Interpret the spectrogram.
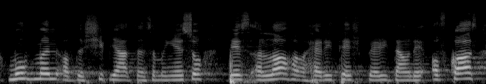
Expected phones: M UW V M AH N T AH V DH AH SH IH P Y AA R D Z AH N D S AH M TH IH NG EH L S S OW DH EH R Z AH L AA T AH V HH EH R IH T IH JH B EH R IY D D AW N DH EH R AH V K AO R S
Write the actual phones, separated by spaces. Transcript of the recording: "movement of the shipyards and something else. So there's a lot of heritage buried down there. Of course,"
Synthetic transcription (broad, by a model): M UW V M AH N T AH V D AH SH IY P Y AA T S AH N S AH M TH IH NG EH S S OW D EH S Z AH L AA T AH HH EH R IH T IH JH B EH R IY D D AW N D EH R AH F K AO S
